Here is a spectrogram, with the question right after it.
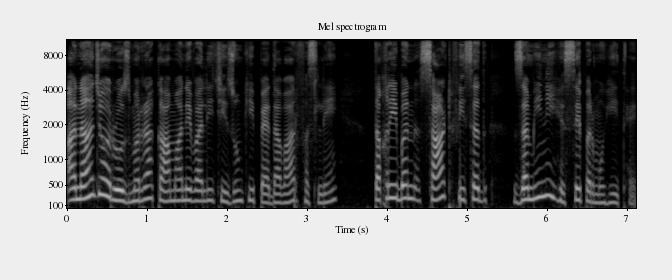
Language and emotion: Urdu, neutral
